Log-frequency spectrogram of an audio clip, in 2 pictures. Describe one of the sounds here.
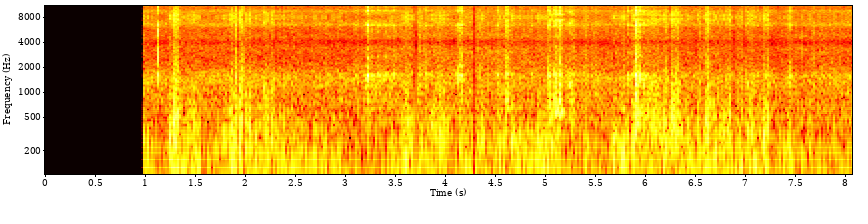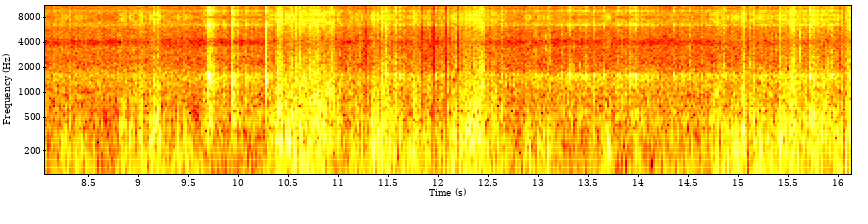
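Strong wind buffets the microphone in gusts outdoors.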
